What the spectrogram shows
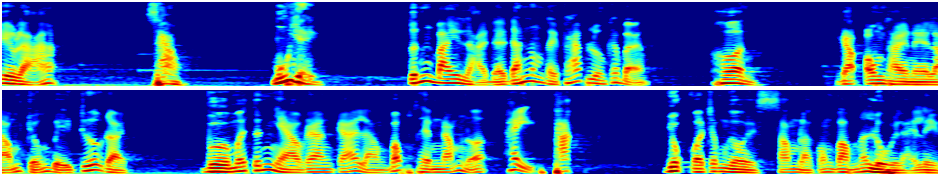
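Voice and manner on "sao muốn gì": angry, cursing ghost voice. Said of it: "Nó chửi ông thầy quá trời chửi luôn".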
